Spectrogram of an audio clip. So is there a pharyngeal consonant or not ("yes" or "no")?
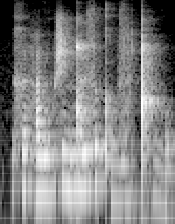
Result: no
